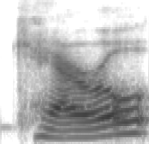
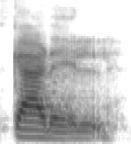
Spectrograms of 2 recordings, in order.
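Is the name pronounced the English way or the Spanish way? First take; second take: English; Spanish. First: The name is pronounced with English sounds. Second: The name is pronounced with Spanish sounds. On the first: "In English, I just say Carol" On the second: "my name in Spanish is Karel"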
